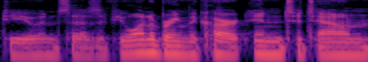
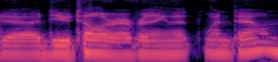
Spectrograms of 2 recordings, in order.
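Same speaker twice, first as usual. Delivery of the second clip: ordinary talk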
